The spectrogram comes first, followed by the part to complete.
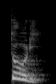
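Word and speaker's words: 鳥: Et oiseau, je le prononce tori.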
